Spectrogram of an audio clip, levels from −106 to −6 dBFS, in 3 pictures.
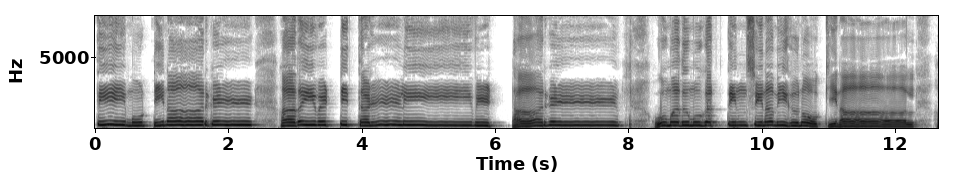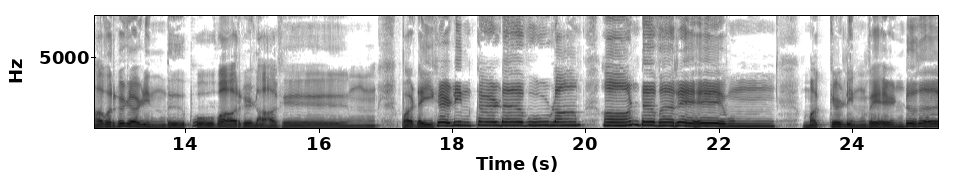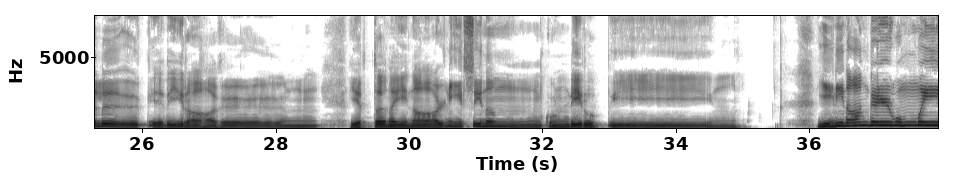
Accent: native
